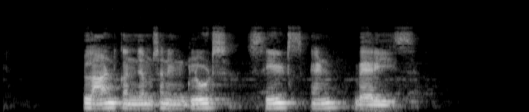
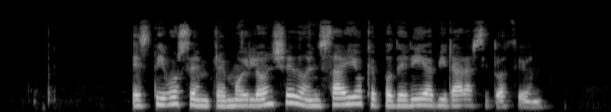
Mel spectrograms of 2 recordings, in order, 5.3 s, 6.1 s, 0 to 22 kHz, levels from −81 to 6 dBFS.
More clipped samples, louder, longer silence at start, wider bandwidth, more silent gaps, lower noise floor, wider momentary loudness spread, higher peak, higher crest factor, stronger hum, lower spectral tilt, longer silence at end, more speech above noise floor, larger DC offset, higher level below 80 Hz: neither; first, -18 LUFS vs -22 LUFS; second, 0.85 s vs 1.3 s; second, 9 kHz vs 11.5 kHz; neither; first, -80 dBFS vs -75 dBFS; about the same, 10 LU vs 8 LU; about the same, -2 dBFS vs -4 dBFS; about the same, 18 dB vs 18 dB; neither; about the same, -5 dB/octave vs -5.5 dB/octave; first, 1.2 s vs 0.7 s; first, 63 dB vs 54 dB; neither; first, -56 dBFS vs -72 dBFS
